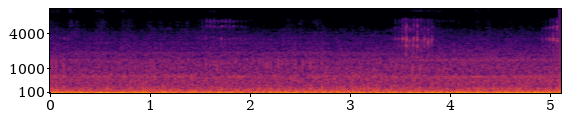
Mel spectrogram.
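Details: Contented domestic cat giving a continuous low, throbbing purr, even and unbroken, with a brief faint high-pitched chirp partway through.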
